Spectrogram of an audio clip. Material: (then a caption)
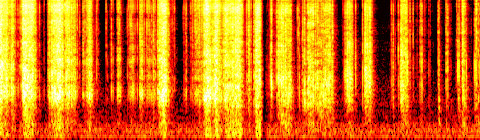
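Nylon. A black-gloved hand peels apart a flat nylon hook-and-loop strip lying on red cloth, producing a series of harsh, crackling rips. The tearing bursts start and stop in quick succession, bright and raspy with almost no low end.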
